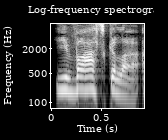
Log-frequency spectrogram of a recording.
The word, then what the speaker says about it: Jyväskylä: Jyväskylä. – I was close. I wasn't bad. I wasn't too far off. I think my emphasis was on a different syllable there, but not too bad.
